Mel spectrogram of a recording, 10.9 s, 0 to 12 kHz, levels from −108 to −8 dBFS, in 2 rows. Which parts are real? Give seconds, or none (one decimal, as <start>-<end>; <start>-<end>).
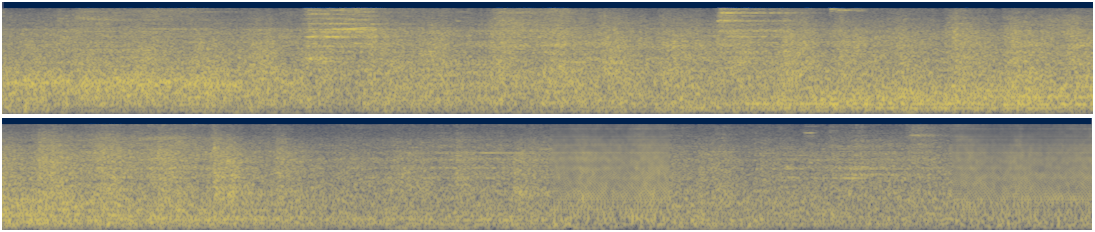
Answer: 0.0-8.2; 8.8-10.2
